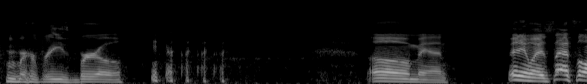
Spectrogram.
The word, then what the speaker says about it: Murfreesboro: it from going through it's pronounced murphy's burrow mur murfreesboro oh man anyways that's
